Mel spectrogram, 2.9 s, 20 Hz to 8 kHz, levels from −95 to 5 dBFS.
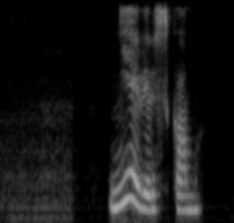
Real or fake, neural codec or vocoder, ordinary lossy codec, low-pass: real; none; Opus, 32 kbps; 7.2 kHz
